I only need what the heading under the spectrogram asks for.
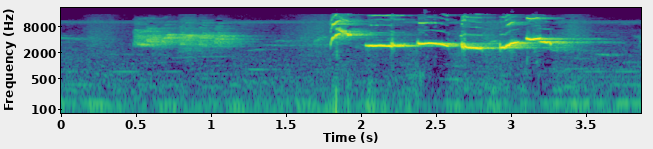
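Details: Mountain flycatcher song: a soft buzzy note, a pause, then a lively run of clear whistled notes that rise and fall in sharp, separate pulses.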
